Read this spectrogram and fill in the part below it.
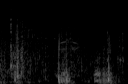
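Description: Horse hooves clip-clop in Red Dead Redemption 2, three quick clusters of hoof beats on the ground, close and fairly soft, with no talk over them.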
